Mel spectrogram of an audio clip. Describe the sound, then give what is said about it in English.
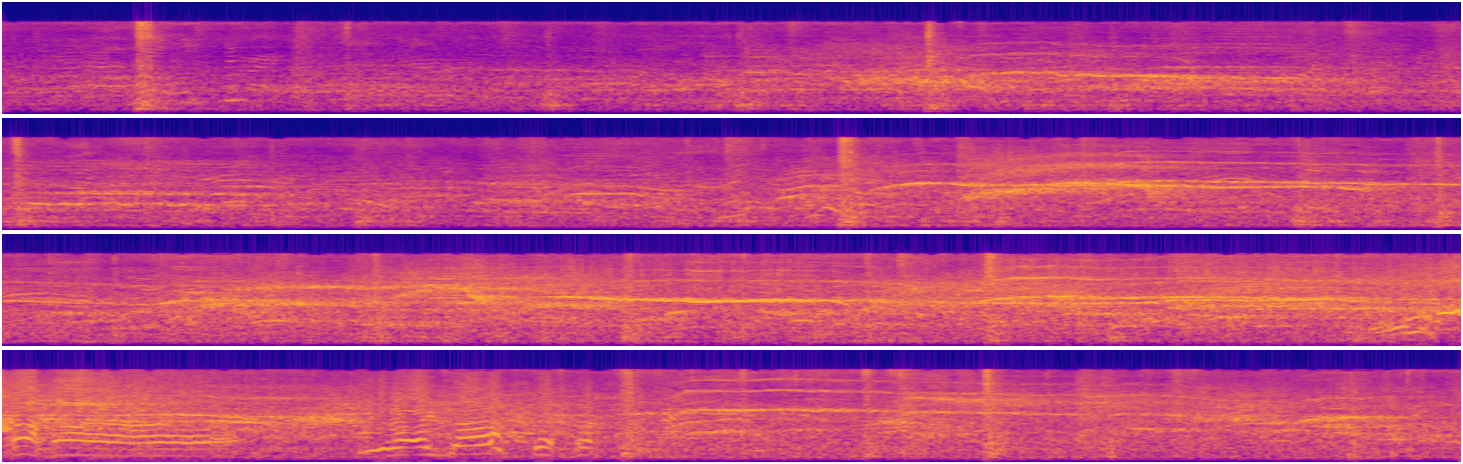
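A crowd of riders screams and shrieks continuously over the loud rumble and rattle of the fast-moving gorilla ride at Discovery Kingdom, the high wavering cries overlapping and rising in intensity throughout. “I wanna hear the scream.”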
